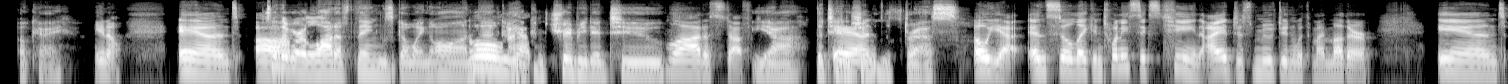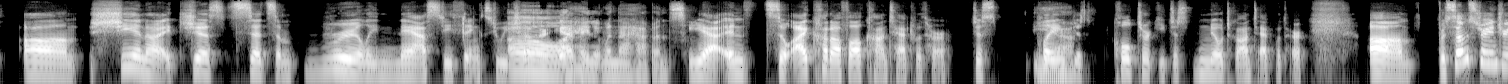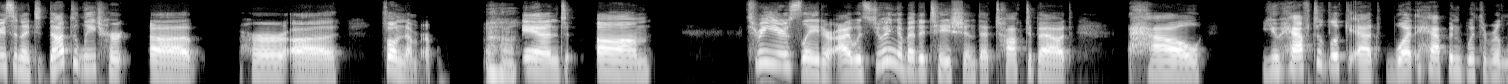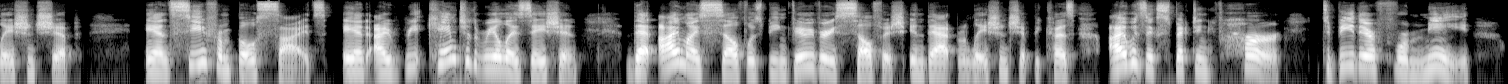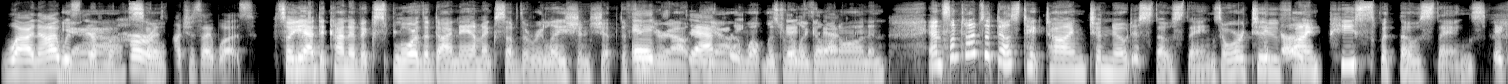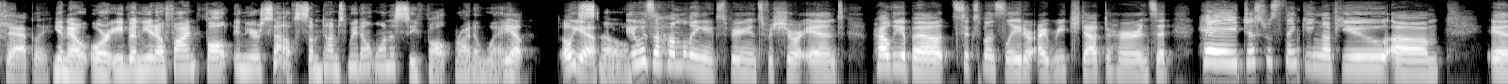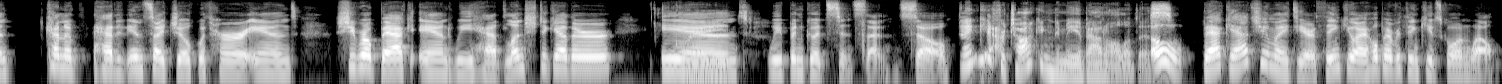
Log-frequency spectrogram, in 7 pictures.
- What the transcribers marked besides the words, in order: stressed: "me"; other background noise
- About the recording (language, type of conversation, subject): English, unstructured, What is the best way to resolve a disagreement with a friend?
- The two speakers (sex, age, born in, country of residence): female, 50-54, United States, United States; female, 55-59, United States, United States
